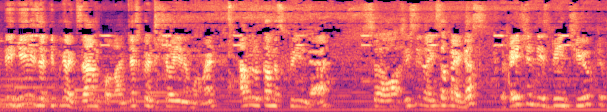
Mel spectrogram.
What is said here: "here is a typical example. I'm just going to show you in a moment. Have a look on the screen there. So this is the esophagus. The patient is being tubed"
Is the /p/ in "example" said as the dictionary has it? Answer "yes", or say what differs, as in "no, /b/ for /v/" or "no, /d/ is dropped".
yes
